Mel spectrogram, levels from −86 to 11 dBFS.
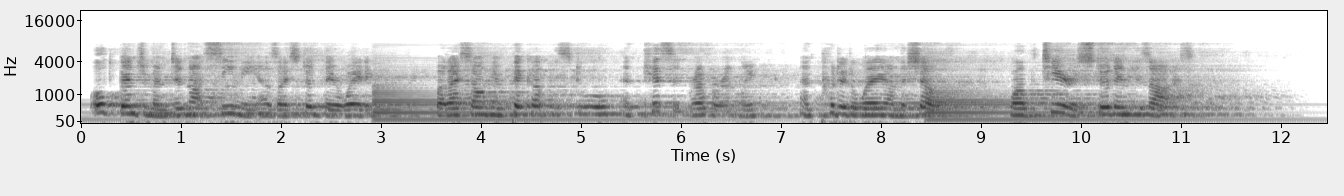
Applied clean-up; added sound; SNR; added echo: none; Acoustic guitar; 13 dB; reverberation time 2.7 s.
